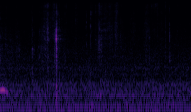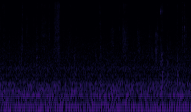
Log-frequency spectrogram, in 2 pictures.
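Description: Faint handling of paper and card journal pages, with one sharp tick about a second in and a few softer ticks, over a low steady room hum.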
